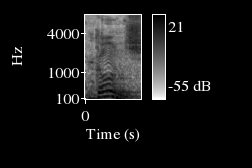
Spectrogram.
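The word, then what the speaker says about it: goonch: Gonch is the pronunciation.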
